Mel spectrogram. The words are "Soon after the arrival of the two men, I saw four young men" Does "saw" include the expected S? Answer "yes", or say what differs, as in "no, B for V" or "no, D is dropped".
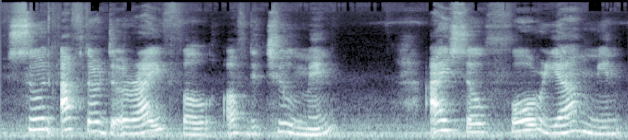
yes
